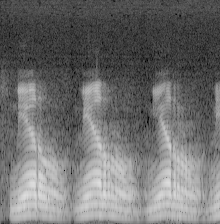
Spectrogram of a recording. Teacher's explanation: Tapi bacaannya jadi kurang bagus ya kalau di bacaan yang seharusnya fasih. Maka kurangi getaran dari huruf ro ya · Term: at-takrir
